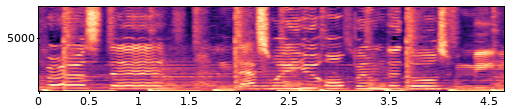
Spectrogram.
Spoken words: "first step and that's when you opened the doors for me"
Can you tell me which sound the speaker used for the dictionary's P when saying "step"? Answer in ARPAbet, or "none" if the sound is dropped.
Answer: none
